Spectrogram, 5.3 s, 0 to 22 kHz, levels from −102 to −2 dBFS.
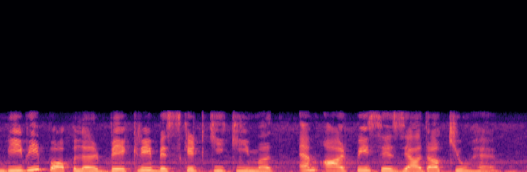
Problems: none marked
